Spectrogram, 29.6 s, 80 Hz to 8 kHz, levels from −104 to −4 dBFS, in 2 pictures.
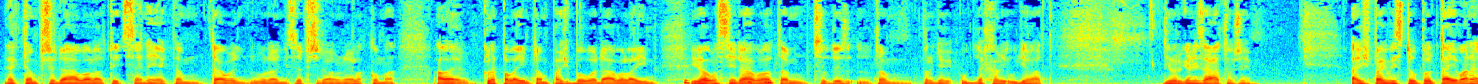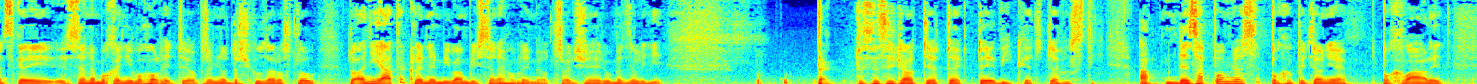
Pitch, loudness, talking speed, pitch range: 100 Hz, -19 LUFS, 155 wpm, 90-115 Hz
